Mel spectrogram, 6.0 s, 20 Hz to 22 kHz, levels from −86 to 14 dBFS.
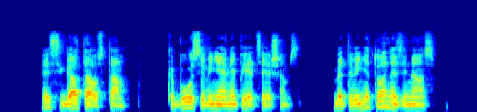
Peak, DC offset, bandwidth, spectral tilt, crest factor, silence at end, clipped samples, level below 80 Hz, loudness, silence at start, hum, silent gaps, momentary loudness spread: -2 dBFS; under 0.1%; 7.8 kHz; -5.5 dB/octave; 20 dB; 0.55 s; under 0.1%; -64 dBFS; -21 LUFS; 0.5 s; none; 1.65-1.71 s, 1.79-2.09 s, 3.78-4.15 s; 15 LU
